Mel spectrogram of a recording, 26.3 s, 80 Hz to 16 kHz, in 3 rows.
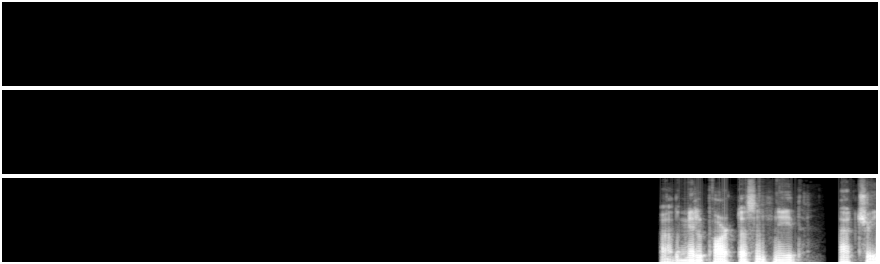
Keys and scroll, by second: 3.0 alt+d, 3.6 alt+q, 6.6 alt+q, 6.7 alt+q, 17.9 q, 18.8 alt+shift+d, 19.0 ctrl+s, 19.9 alt+q.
